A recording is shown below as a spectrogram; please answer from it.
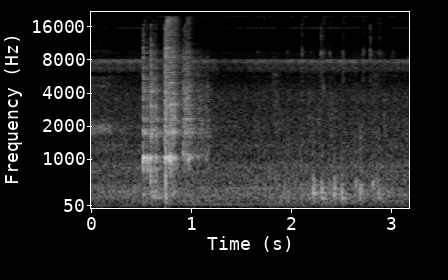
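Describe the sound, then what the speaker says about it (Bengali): Cooked rice is drained from a metal pot, first a loud cluster of clanking and lid clinks, then softer rattling and light patter trailing off. "ভাতটা আমি ঝাড়িয়ে নেব"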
